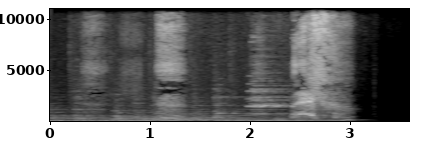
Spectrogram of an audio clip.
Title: I just wanted to sneeze..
